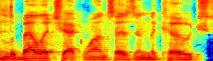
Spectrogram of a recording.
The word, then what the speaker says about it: Lubelczyk: It's pronounced Lubelczyk, but everybody can call Oh, me because it's easier that way. awesome. Okay. I always say Lubelcyzk.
